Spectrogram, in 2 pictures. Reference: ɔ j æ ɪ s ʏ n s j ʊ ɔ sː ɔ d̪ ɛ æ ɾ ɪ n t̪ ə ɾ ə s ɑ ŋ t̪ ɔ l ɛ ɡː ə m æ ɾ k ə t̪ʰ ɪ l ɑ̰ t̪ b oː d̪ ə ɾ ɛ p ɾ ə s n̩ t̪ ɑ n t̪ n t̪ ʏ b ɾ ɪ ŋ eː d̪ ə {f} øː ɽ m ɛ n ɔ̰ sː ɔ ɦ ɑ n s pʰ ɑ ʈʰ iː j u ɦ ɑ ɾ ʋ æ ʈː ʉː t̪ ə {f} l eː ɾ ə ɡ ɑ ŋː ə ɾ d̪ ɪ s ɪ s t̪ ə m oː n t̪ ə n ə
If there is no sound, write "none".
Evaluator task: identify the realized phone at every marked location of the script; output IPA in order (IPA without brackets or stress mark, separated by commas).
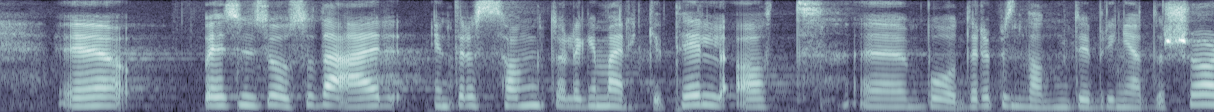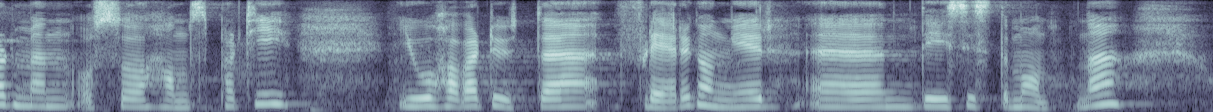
ʂ, f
